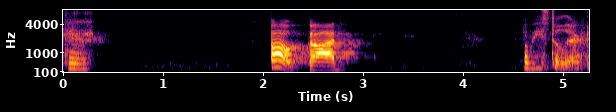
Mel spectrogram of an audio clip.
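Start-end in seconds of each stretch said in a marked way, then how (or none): 4.6-5.2 whisper. Real, not acted. Hushed so birds stay.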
